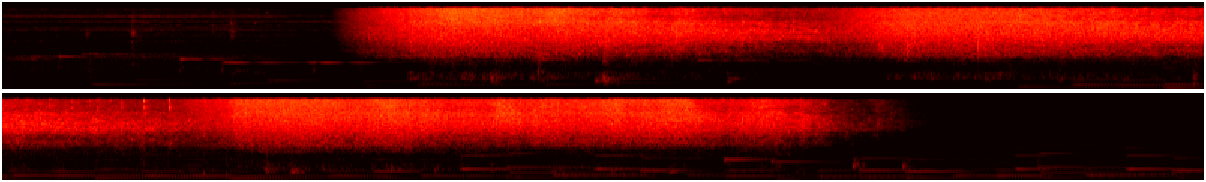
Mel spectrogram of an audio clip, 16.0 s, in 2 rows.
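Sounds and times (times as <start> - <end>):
soft piano music: 0.0 - 16.0
mushrooms sizzling in a pan: 2.3 - 13.9
light stirring clicks: 8.8 - 9.4.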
